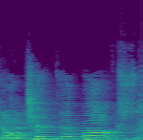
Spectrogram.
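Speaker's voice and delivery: high, loud, slow comic warning; mock warning. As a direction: retell it as an emphatic, drawn-out warning. Acted comic warning to the man.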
